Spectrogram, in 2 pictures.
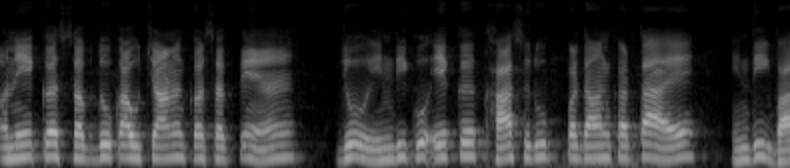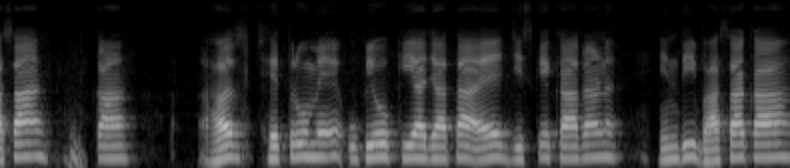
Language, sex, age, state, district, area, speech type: Hindi, male, 18-30, Uttar Pradesh, Ghazipur, rural, spontaneous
